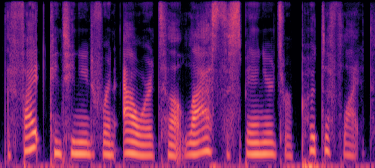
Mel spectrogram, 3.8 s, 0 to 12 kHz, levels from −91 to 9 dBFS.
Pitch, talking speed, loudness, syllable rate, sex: 200 Hz, 240 wpm, -19 LUFS, 5.4 syllables/s, female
